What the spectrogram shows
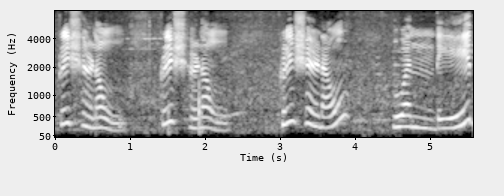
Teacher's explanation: হবে ও হ্যাঁ, ও হবে উ এর মতো, বন্দে উ এর মতো সাউন্ড হবে, উ এর মতো সাউন্ড হবে, কারণ পরেরটা ও, ব নয় ও। পরে যদি ও থাকে অনুসারের জায়গায় উ এর মতো সাউন্ড হয়।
